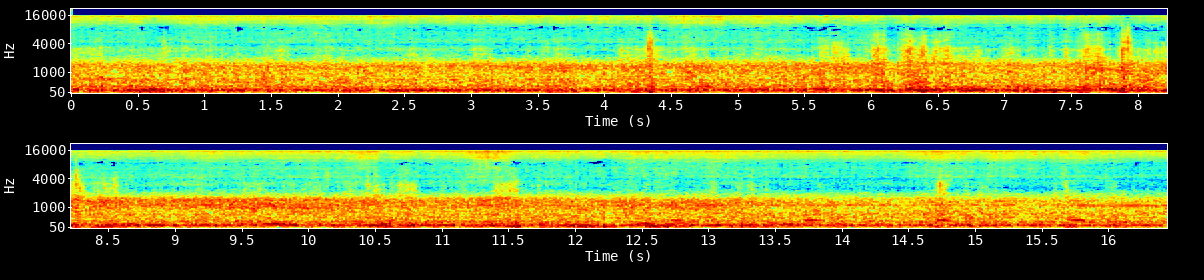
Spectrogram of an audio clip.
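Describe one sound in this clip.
A scooter's electric motor hums steadily.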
